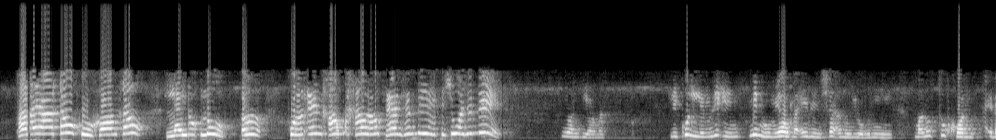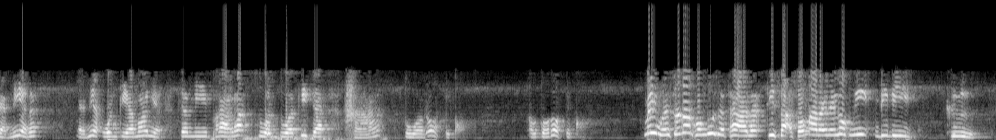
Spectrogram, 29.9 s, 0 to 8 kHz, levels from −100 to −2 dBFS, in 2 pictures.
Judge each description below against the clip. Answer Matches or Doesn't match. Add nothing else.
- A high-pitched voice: Matches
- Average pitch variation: Doesn't match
